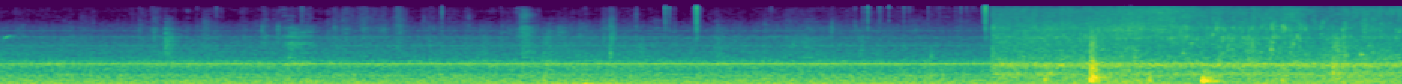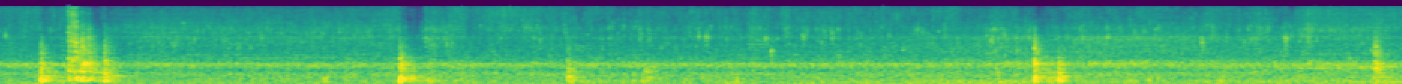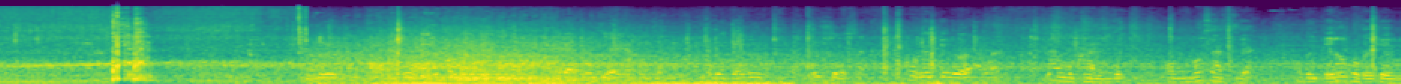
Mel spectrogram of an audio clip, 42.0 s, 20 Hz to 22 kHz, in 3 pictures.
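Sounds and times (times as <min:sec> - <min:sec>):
tap water running into sink: 0:10.0 - 0:31.2.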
